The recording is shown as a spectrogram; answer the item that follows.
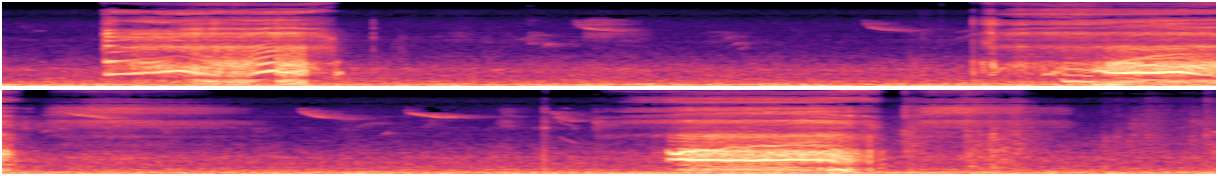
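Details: Bella, a sleeping blue Staffordshire Bull Terrier, snoring loud: three long wheezy snores about four to five seconds apart, each a rough rumble topped by a whistling nasal tone, with quiet breathing between them.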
